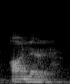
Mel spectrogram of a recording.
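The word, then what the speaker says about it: honour: कब साड होता है ओ से पहले एच आता है एच को पढ़ा नहीं जाता है जैसे एच ओ एन ओ यू आर ऑनर एच ओ एन ई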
